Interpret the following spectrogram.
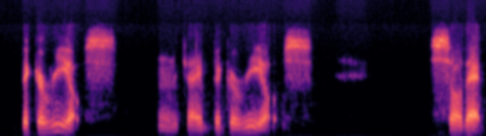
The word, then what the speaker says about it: vicarius: In Greek text, the Latin title is spelled, however you spell that, but pronounced Vicarius. Vicarios.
